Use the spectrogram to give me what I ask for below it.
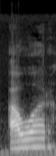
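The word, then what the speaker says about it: hour: तो hair ऑनर honest आवर।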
